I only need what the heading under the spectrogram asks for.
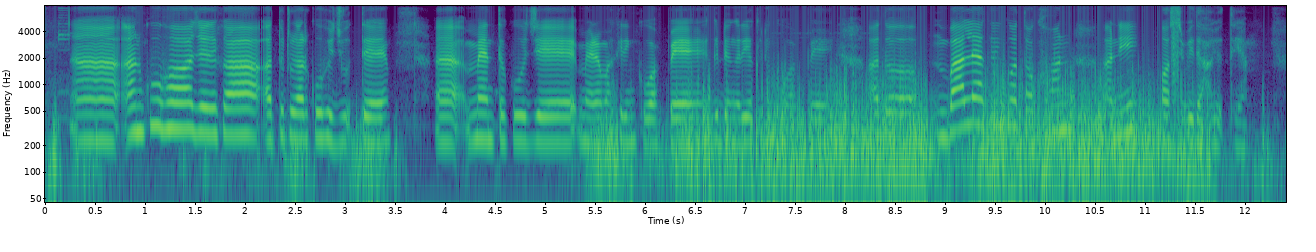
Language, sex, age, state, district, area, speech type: Santali, female, 18-30, West Bengal, Paschim Bardhaman, rural, spontaneous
